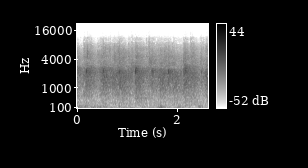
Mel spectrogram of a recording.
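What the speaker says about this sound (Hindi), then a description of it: "धन्यवाद करें ताली बजाकर।" A church congregation at a Bible class in Khanpur claps in thanks, producing an even, fairly quiet patter of hands with regular sharper accents about every third of a second, heard on its own with no talking.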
